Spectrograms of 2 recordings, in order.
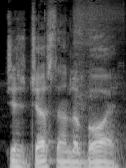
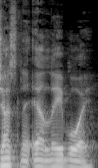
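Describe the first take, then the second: First: Put-on "Justin Lil Boy" with Lil said as one quick word, lil; New Orleans Lil. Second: Put-on "Justin L A boy" with L A said as two letters, el-ay; letters L A said one by one; spelled-out L A. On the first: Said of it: "only a New Orleans thing to say, Lil Boy". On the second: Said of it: "Who the hell would say Justin L A boy?". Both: Shown as a demonstration.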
